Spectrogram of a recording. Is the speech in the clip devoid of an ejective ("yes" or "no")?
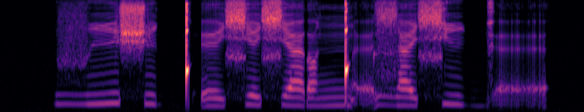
no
